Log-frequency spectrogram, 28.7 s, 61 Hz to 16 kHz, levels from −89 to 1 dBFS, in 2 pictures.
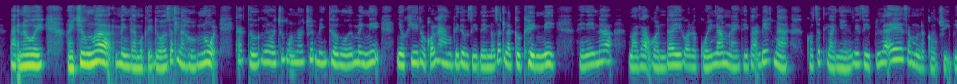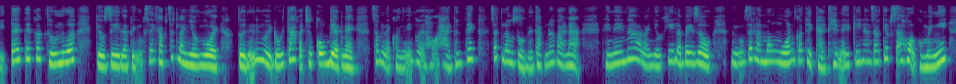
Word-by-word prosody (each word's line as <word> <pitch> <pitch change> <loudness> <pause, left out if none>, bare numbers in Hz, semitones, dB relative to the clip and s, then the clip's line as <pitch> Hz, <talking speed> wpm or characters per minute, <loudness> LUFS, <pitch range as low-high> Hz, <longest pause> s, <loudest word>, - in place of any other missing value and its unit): Bạn 210 -2 +3
ơi, 215 +1 +7 0.3
nói 180 - +5
chung 230 +2 +8
á, 270 -3 +8
mình 215 -4 +2
là 185 - +1
một 180 0 +1
cái - - -3
đứa 190 -3 +1
rất 280 +9 -2
là 240 - +1
hướng 205 +1 -2
nội, 250 -1 +4 0.3
các 280 +1 -8
thứ 220 -2 +1
cứ - - -4
nói 260 -2 +1
chung 310 +3 -4
là - - -2
nói 260 0 -1
chuyện 310 -1 -3
bình 250 0 0
thường 235 -5 +1
với 210 +1 0
mình 245 -2 +1
ấy, 295 +6 -1 0.2
nhiều 220 -1 +4
khi 250 +3 0
nó 255 -3 -1
có 220 - -1
là 260 0 -1
một 230 - -2
cái 215 - 0
điều 235 -3 +1
gì 200 -1 -3
đấy 195 -1 -2
nó 190 0 0
rất 285 +7 -2
là 230 - +1
cực 210 -1 -1
hình 205 -5 +4
đi. 225 +1 +3 0.4
Thế 195 - -4
nên 225 +4 0
á 275 +1 -2 0.2
mà 190 -2 -3
dạo 190 -1 -2
gần 185 -2 -3
đây, 220 +1 +2
gọi 210 -2 -4
là, 190 - -4
cuối 190 -2 -1
năm 235 +1 0
này 190 -1 -4
thì 200 - -4
bạn 210 +2 -6
biết 275 +1 -3
mà, 195 -6 -1 0.3
có 200 - -7
rất 260 +4 -8
là 195 - -2
nhiều 180 -1 -2
những 185 +4 -4
cái 230 -1 -1
dịp 215 -4 -2
lễ 260 +7 +1
xong 265 -3 -4
rồi 210 - -2
lại 180 - -7
còn 170 - -8
chỉ 205 - -9
bị 175 - -7
Tết 290 +2 +2
tiếc 325 -1 +1
các 330 -1 0
thứ 230 -3 +3
nữa, 275 +4 +5 0.3
kiểu 210 -2 +4
gì 205 +1 +2
là 195 -1 0
mình 195 - -1
cũng - - -9
sẽ 285 -1 -7
gặp 275 -3 -1
rất 360 -1 -5
là 275 - +3
nhiều 220 -3 +4
người, 210 -2 +5 0.3
từ 215 - +6
những 205 - +1
cái 315 - +2
người 265 -8 +3
đối 210 +2 +1
tác 310 +6 -1
ở - - -3
trong 235 -2 -5
công 235 0 +4
việc 215 -5 +6
này, 190 -3 +1 0.2
xong 275 - -6
rồi 250 - -2
lại 190 - -5
còn 195 -3 -6
những 180 - -6
cái - - -5
người 250 -3 -5
họ 220 - -9
hàng 205 -4 -7
thân 235 +2 -6
thích, 320 +1 -1 0.2
rất 345 -1 -6
lâu 275 -4 -1
rồi 210 -7 -3
mới 175 -1 -5
gặp 215 -2 -5
nữa 240 +4 -4
bạn 220 -5 -3
ạ. 210 -3 -2 0.4
Thế 220 - -3
nên 245 +5 0
á 320 -1 0
là 220 - -4
nhiều 205 -1 -2
khi 275 +6 -6
là 260 -5 0
bây 250 +1 0
giờ 240 -5 +3 0.3
mình 240 -3 -3
cũng 250 +2 -5
rất 325 +4 -1
là 305 -3 -2
mong 275 0 -2
muốn 245 +3 +2
có 285 -2 -6
thể 255 -5 -1
cải 185 -5 -4
thiện 235 -1 -4
lại - - -3
cái 220 - -4
kỹ 265 +2 -5
năng 275 0 -6
giao 275 0 -6
tiếp 335 +4 -2
xã 335 - -5
hội 290 -1 +1
của 195 - -7
mình 195 +1 +1
ấy, 290 +8 +4
230 Hz, 310 wpm, -23 LUFS, 205-265 Hz, 0.4 s, chung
